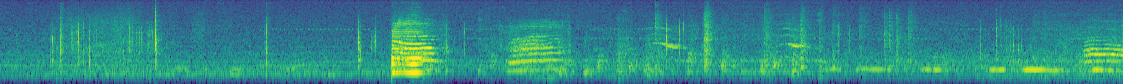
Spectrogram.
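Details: Rescued cats awaiting adoption: several short harmonic meows, one loud and rising around the middle, among frequent clicks, rustling and faint voices in a busy room.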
